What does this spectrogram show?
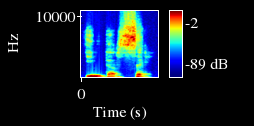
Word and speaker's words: inter se: solo caso han criado inter se. Ya está. Acá no está. Es junto esto. Se tiene que pronunciar junto.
